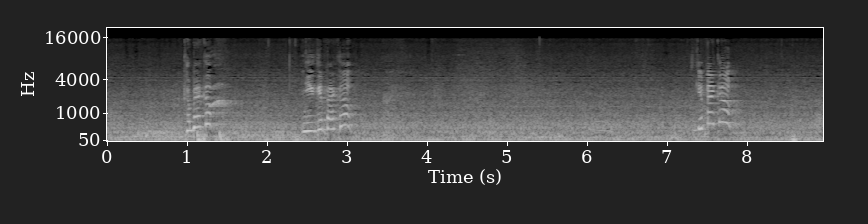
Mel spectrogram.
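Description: A young boy talks playfully close by.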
